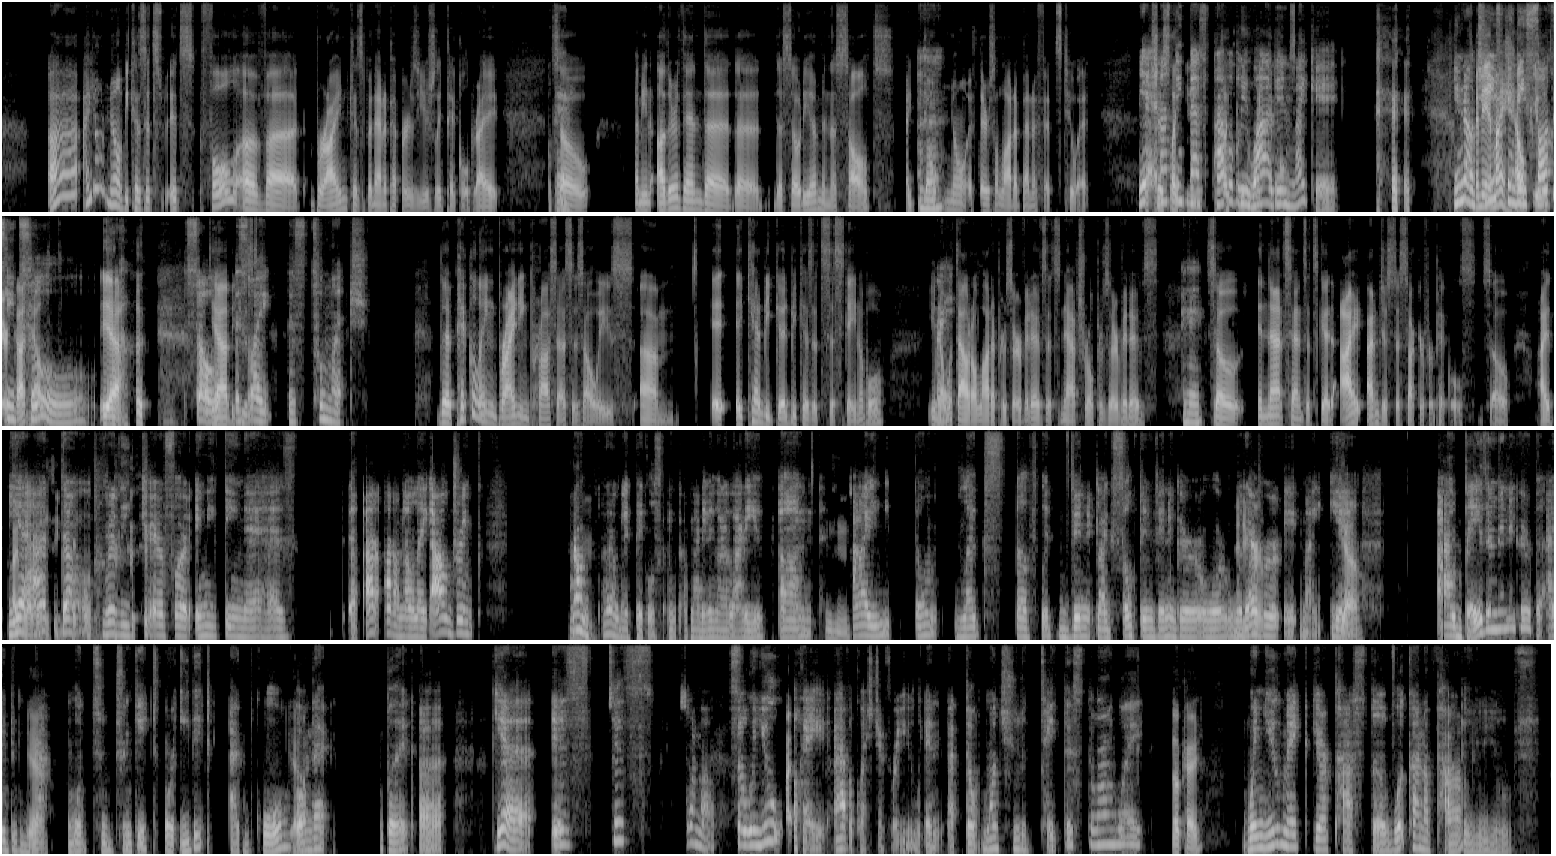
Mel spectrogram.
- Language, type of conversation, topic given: English, unstructured, What are some creative ways to encourage healthier eating habits?
- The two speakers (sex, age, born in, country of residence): female, 35-39, United States, United States; male, 40-44, Japan, United States
- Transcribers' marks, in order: other background noise; chuckle; chuckle; background speech; chuckle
